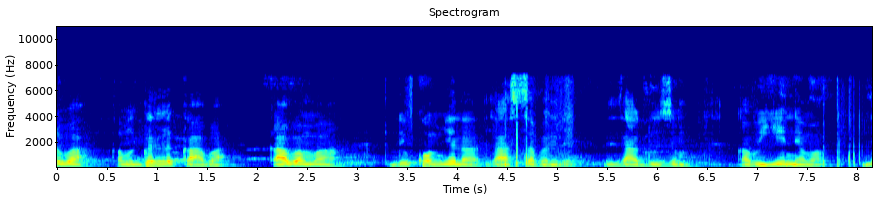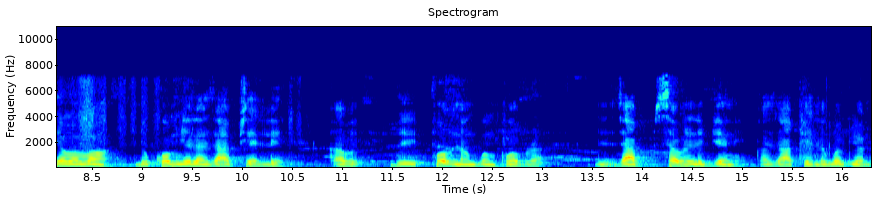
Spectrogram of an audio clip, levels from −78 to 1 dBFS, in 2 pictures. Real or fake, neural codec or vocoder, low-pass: real; none; 7.2 kHz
